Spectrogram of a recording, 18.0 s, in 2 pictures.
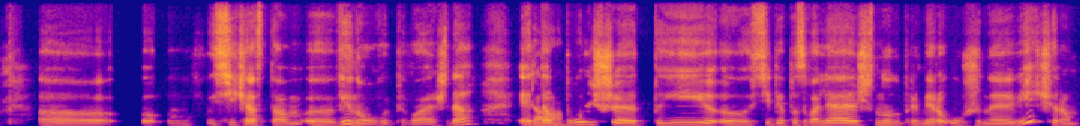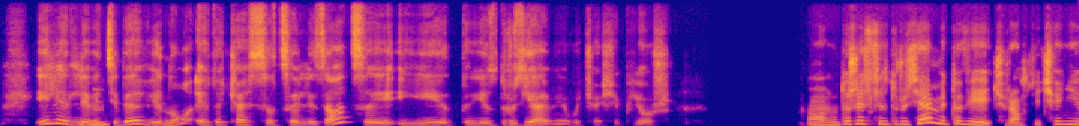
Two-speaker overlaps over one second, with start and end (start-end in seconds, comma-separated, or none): none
